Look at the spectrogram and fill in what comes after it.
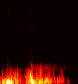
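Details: Normal horse heart heard through a cardiac stethoscope over the mitral, aortic and pulmonary valve area: low, thudding lub-dub heart sounds; normal heart sounds.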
